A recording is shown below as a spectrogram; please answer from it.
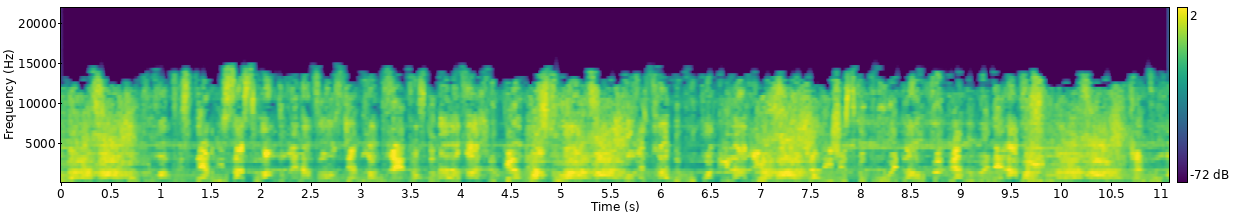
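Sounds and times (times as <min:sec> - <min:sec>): crowd-like shouting: 0:00.0 - 0:00.9, 0:04.6 - 0:05.7, 0:06.9 - 0:07.6, 0:09.5 - 0:10.8
hip-hop beat with kick drums: 0:00.0 - 0:11.0
rap vocals: 0:00.0 - 0:11.0.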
